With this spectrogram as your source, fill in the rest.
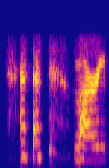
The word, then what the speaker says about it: Mari: my name which is Mari Mari I should have known better I was speaking with a Facebook expert and her name is Mari and she says it's Mari like in calamari but you wouldn't have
